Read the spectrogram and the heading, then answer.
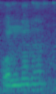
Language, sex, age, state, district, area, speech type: Odia, female, 45-60, Odisha, Ganjam, urban, spontaneous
